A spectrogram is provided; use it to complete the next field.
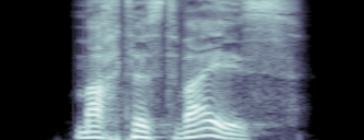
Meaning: inflection of weismachen: 1. second-person singular preterite 2. second-person singular subjunctive II
- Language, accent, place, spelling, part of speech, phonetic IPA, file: German, Germany, Berlin, machtest weis, verb, [ˌmaxtəst ˈvaɪ̯s], De-machtest weis.ogg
